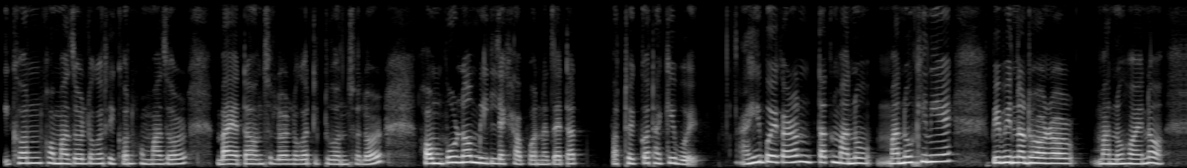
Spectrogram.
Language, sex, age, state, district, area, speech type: Assamese, female, 18-30, Assam, Majuli, urban, spontaneous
